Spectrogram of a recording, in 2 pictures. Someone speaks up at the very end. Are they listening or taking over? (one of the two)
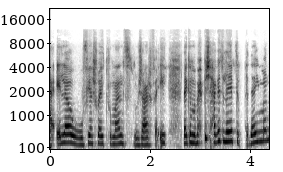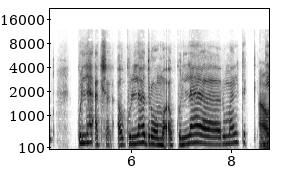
taking over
